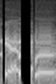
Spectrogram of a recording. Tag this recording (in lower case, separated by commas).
human voice, speech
